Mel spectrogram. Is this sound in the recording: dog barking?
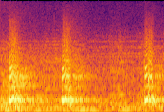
yes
